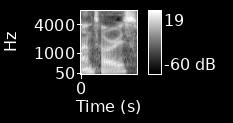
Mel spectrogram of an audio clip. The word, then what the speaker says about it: Antares: I'm saying that right? Yeah, Antares. Yeah.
